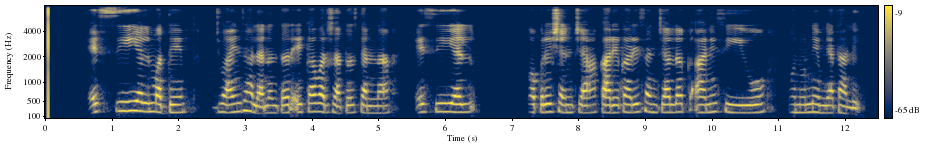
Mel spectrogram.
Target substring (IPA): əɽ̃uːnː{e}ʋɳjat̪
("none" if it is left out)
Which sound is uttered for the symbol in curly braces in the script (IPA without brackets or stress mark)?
e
